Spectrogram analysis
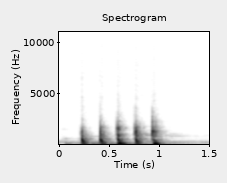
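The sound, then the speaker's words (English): Five firm knocks strike a door at an even, steady pace. Each one is sharp and hollow, and they sound alone with no voices. “So I put my backpack down and walked across the street and knocked on her door.”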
